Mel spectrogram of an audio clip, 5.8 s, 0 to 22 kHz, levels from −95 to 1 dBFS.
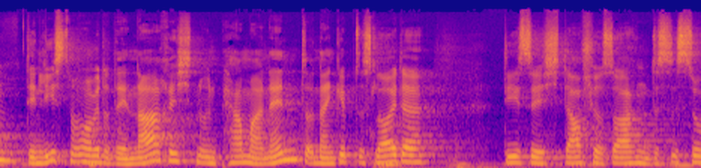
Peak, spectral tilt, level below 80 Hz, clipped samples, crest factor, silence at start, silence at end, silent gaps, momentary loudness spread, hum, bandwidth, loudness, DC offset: -4 dBFS; -3.5 dB/octave; -48 dBFS; under 0.1%; 20 dB; 0 s; 0 s; none; 8 LU; none; 17.5 kHz; -22 LUFS; under 0.1%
